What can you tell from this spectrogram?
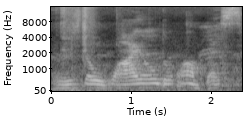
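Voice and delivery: expressive picture-book read-aloud for a class; lively storybook narration; story reading to children. A narrator's reading. Teacher reads picture book aloud.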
